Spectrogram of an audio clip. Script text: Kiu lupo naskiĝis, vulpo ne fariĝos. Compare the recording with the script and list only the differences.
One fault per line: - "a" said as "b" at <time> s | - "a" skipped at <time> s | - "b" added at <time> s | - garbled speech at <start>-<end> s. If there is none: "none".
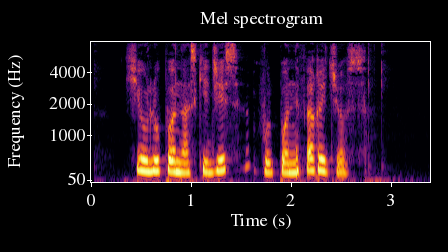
none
